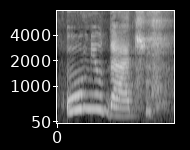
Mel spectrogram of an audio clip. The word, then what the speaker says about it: humildade: é mais forte tá a sílaba tônica vai estar na penúltima a palavra pétala três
